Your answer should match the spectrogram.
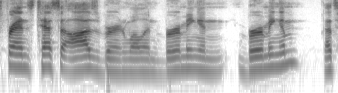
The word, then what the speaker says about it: Birmingham: So one of his friends, Tessa Osborne, while in Birmingham, that's how they say it, right? Not Yeah, Birmingham.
